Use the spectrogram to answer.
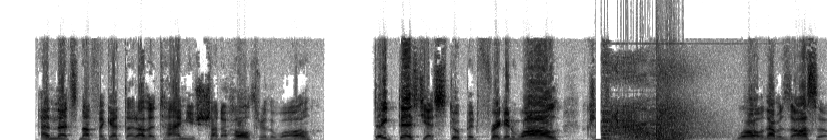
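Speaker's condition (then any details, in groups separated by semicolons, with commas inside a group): No condition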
